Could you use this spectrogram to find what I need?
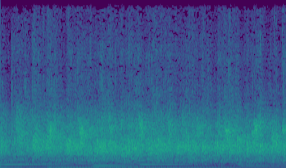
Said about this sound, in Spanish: Dele un aplauso fuerte.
